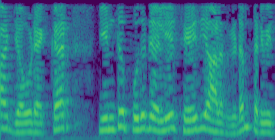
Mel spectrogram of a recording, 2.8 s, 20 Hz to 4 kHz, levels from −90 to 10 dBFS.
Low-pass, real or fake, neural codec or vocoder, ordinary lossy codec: 3.6 kHz; real; none; none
